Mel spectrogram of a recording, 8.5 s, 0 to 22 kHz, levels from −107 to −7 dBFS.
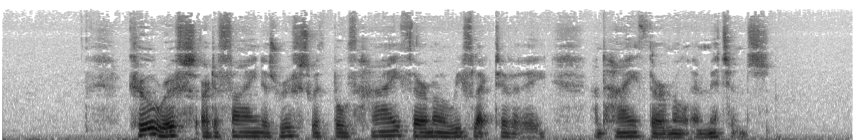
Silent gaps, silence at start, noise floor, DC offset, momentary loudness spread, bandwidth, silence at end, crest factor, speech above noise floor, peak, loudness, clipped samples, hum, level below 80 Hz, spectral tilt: none; 0.05 s; -53 dBFS; under 0.1%; 15 LU; 16 kHz; 0.85 s; 18 dB; 31 dB; -4 dBFS; -22 LUFS; under 0.1%; none; -48 dBFS; -5.5 dB/octave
